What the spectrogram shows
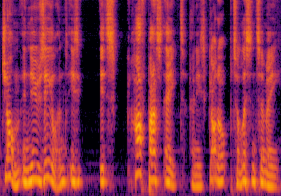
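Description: A man's voice: fairly high pitch, animated, a little slow, a bit bright, husky. A man chatting casually to live viewers between songs, rambling and self-mocking as he greets people by name. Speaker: musician hosting a live tribute stream.

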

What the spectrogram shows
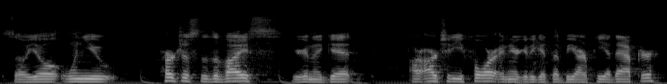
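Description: A middle-aged man demonstrates products at a powersports tuning shop, giving a casual, matter-of-fact walkthrough inside a large vehicle workshop. His medium-pitched voice is steady at normal speed, with soft background music.

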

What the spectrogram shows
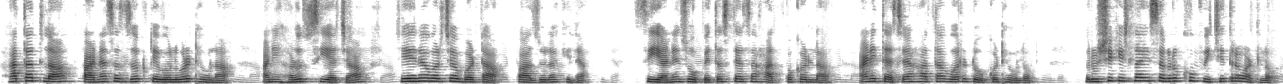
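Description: A woman storyteller reading a romance story aloud in a gentle, expressive way. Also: fairly high pitch. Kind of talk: scripted story narration.

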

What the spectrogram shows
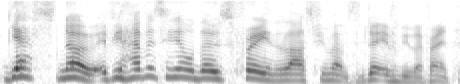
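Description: This is a high, sing-song male voice with a darkish tone, talking fast with no room sound. The speaker, a man in his twenties, delivers a campy comedy vlog at an outdoor zoo, phone held close. He's sassy and theatrical, turning from the camera to address the animals in their enclosures.

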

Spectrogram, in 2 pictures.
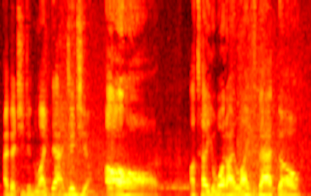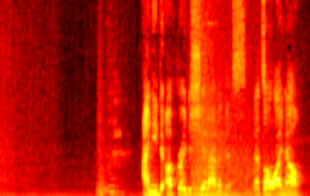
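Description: A woman's voice: fairly low pitch, animated, moderate pace, pauses often, background noise. A woman giving gameplay commentary, ranting and swearing at herself and the game as she plays. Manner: profane, ranting, talks to herself. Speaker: let's play gamer.

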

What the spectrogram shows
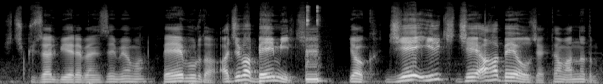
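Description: A young man giving let's play commentary, thinking aloud as he plays and reading game notes aloud, turning loud and frantic when chased. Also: mid-range voice, big pitch swings, brisk, slight background noise. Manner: talks to himself while playing, reads game notes aloud. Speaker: gaming YouTuber.

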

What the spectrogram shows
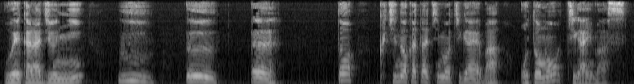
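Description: A man's voice: a little high, expressive, slow pace, few pauses. An older Japanese man teaching an English pronunciation lesson, carefully modelling sounds for students to repeat. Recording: slightly dull lo-fi sound.

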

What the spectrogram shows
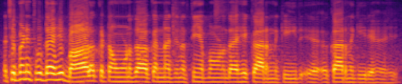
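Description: A woman with a low, deep voice interviews her guests. She asks short, plain questions and murmurs her agreement. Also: fairly quick. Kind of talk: casual interview.

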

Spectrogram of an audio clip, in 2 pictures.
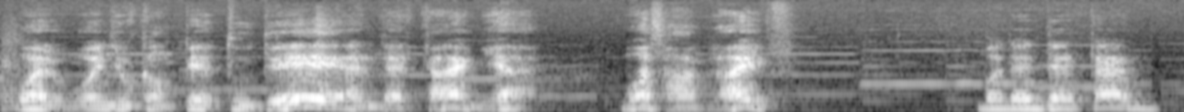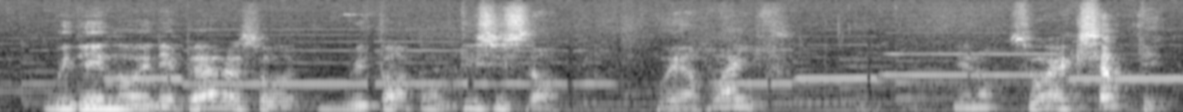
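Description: A man's voice: a little high, sing-song, normal speed, faint music behind. An older man, a museum docent casually reminiscing outdoors on a farm, with folksy asides. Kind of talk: casual storytelling.

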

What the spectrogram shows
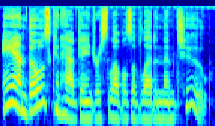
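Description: A woman reading an English voice-over for a signed conversation, explaining things in a steady storytelling way. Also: low-pitched, fairly quick. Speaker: voice-over for a signing speaker. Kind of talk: scripted dialogue voice-over.

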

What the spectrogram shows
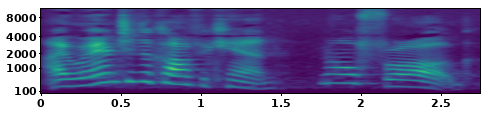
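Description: At a measured pace, a woman with a high voice reads aloud from a children's picture book. She is an expressive, animated storybook reader who dramatizes the exclamations and dialogue.

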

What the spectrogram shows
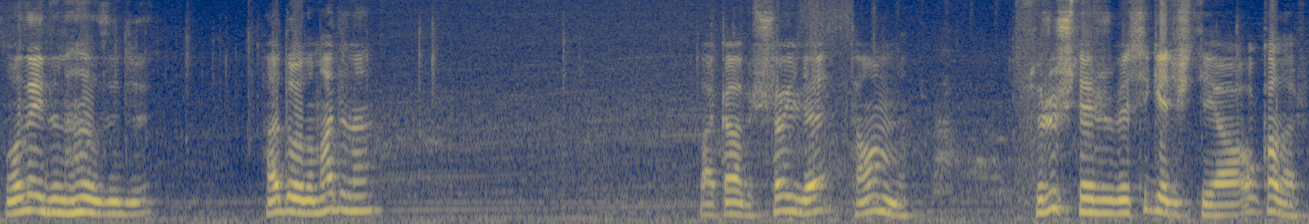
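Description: A man's voice: sits high, moderate pace, pauses often, a little hiss or hum. A man giving casual commentary over his own gameplay, exasperated and complaining to himself as he keeps failing. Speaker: gaming YouTuber.

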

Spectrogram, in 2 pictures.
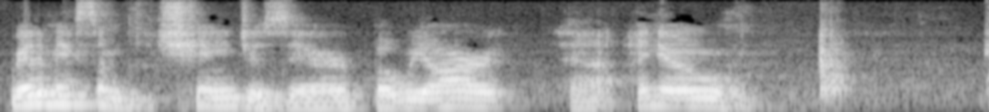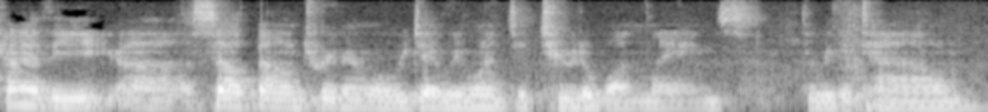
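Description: A man's voice: mid-range voice, steady tone, a little slow, warm tone. A man in his forties, a transportation engineer at a town hall podium with a handheld mic, explaining plans in a conversational way with plenty of fillers. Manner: conversational, hedging with fillers, reassuring. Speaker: transportation engineer answering questions. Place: meeting room, indoors.

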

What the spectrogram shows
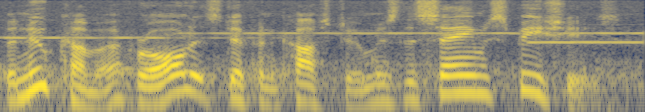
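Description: A man narrating a scripted nature documentary in a measured, formal storytelling manner. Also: on the high side, sing-song, noisy background. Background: background music.

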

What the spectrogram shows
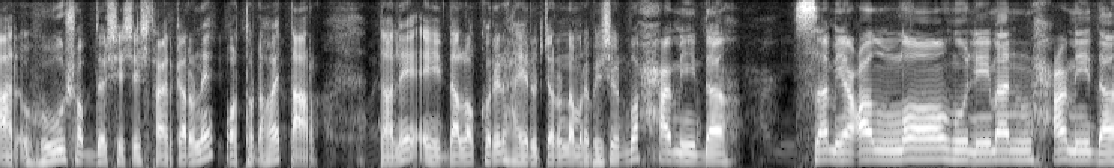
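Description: A man gives a patient pronunciation lesson, breaking words into letters and chanting the example phrases in long, drawn-out syllables. His voice is smooth and resonant. The recording is close and dry, with no room sound. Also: mid-range voice, darkish tone, dry recording. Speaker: religious teacher.

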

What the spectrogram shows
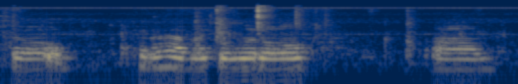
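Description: A young woman speaking through a face mask in a casual vlog update, hesitant, with lots of fillers and soft laughs. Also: medium pitch, monotone, moderate pace. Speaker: content creator. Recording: tinny phone-like sound.

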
